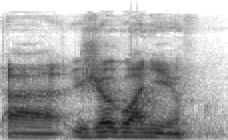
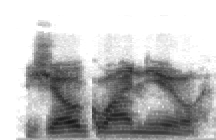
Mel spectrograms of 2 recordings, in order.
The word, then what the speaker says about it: Zhou Guanyu: I'll do it for you. Zhou Guanyu. – Zhou Guanyu. There we go.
